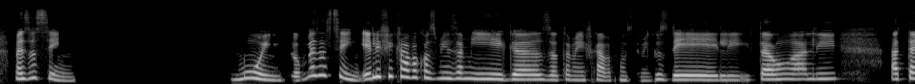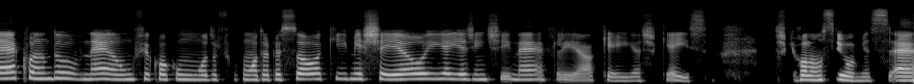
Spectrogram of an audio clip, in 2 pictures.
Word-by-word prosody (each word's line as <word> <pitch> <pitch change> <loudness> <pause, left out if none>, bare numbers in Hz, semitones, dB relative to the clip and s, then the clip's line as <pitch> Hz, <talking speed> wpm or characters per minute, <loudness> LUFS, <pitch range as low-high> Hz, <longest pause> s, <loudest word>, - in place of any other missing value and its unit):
Mas 260 +1 +4
assim 240 - -4 1.6
Muito, 220 -7 0
mas 410 +1 +1
assim, 365 - -1
ele 295 +10 +5
ficava 355 -2 +2
com 320 - -10
as 290 -4 0
minhas 275 0 -2
amigas, 235 -4 +2
eu 205 - -2
também 205 -2 -6
ficava 200 -3 -3
com 205 - -11
os 195 - -9
amigos 190 +6 -7
dele, 205 -1 +2
então 235 +3 +2
ali, 250 +2 -2 0.5
até 270 +3 +5
quando, 275 -1 0
né, 240 0 +3
um 230 +1 -2
ficou 235 -1 -2
com 230 - -4
o 220 -1 -3
outro, 220 +1 -4
ficou 220 0 -23
com 220 0 -4
outra 220 0 -1
pessoa 245 +2 +1
que 255 +1 -9
mexeu, 250 0 +3
e 255 0 -3
aí 250 -1 +1
a 235 - +3
gente, 230 - -5
né, 225 0 -1
falei: 110 - -8
"Ok, 170 - -7
acho 180 0 -9
que - - -9
é - - -2
isso. 170 0 -8 0.7
Acho - - -6
que - - -16
rolou 210 -2 +4
um - - 0
ciúmes". 180 -6 -1
É. 185 0 +6
230 Hz, 165 wpm, -24 LUFS, 205-255 Hz, 1.6 s, É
